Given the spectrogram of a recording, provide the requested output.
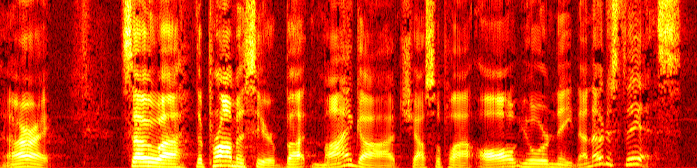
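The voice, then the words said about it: Southern West Virginia accent. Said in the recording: “my Southern West Virginia accent”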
